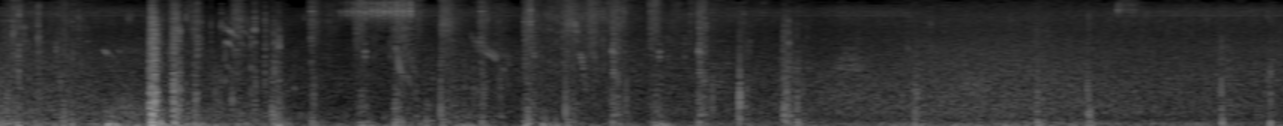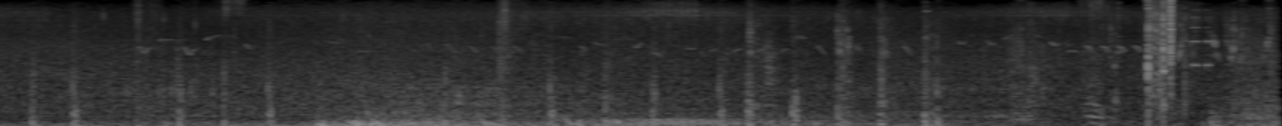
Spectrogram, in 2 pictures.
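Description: Heavy footsteps crunch over dirt and grass.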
